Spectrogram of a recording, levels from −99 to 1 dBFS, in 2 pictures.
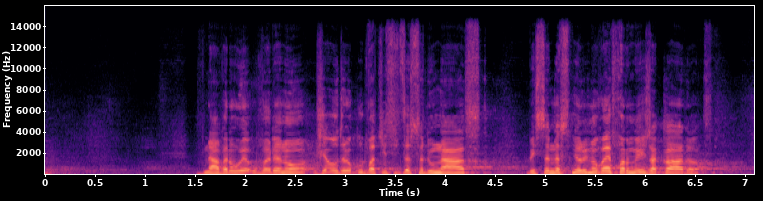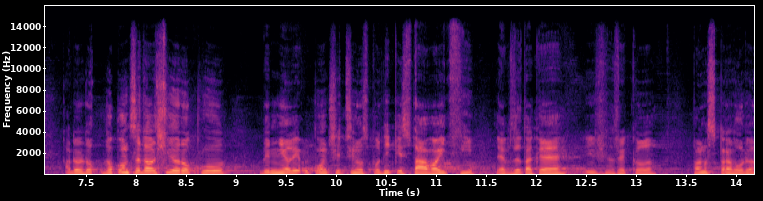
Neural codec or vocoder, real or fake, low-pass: codec, 44.1 kHz, 3.4 kbps, Pupu-Codec; fake; 14.4 kHz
